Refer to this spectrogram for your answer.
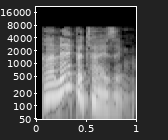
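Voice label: "unappetising", British English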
